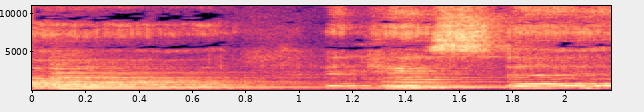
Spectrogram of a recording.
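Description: A woman singing a solo with a microphone, accompanied by piano chords on an electric keyboard; she holds long notes with a short break for breath about halfway through.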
